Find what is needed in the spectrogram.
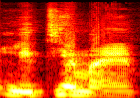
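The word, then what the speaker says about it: Li-ion: सबसे पहले ये लायन नहीं है, मैंने जो प्रोनाउंस किया ये LIIN है, लिथियम आयन, लिथियम आयन बोलते हैं इसको।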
